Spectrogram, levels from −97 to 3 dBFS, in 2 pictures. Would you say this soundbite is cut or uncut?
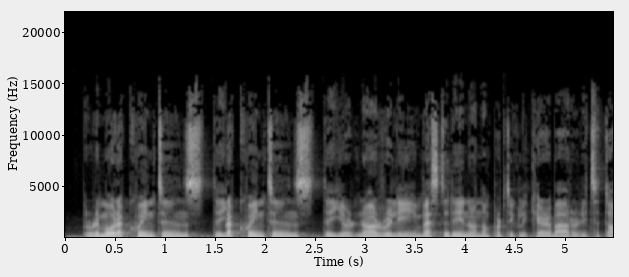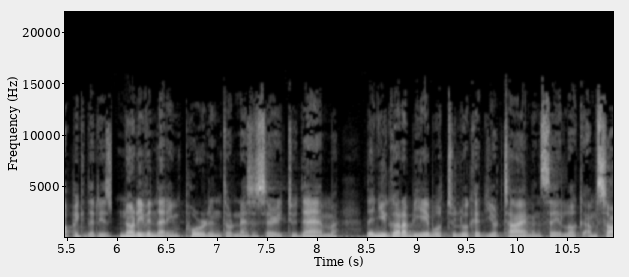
cut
